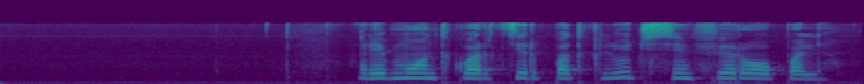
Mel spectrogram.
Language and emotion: Russian, neutral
